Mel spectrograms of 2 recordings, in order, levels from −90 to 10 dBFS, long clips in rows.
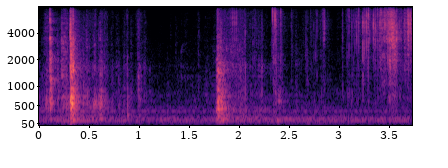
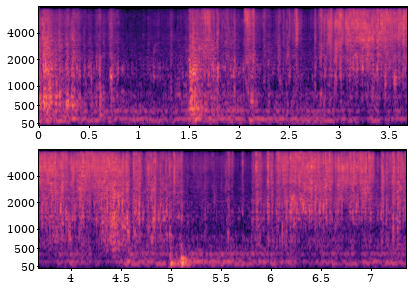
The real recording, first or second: first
